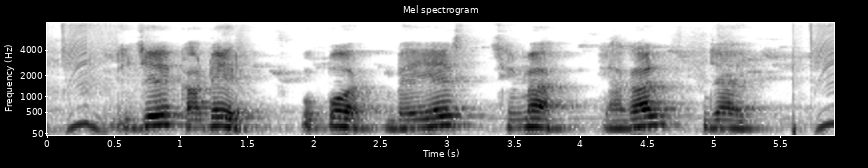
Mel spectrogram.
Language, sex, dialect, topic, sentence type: Bengali, male, Jharkhandi, banking, statement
